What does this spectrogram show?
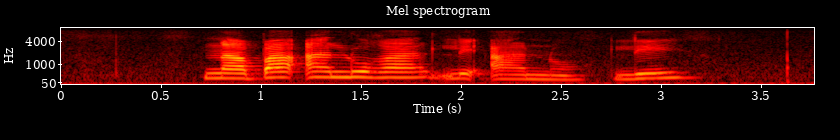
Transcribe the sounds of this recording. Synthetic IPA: napʼaʔalʊɣalɪʔanɔlɪ

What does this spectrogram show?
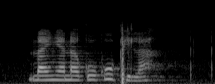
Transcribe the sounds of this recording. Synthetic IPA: naɲanak̬ʼokʼupʰila

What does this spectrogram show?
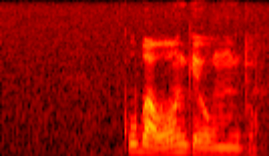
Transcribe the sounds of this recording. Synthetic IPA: kʼuɓawɔŋkʼɛum̩ːtʼu

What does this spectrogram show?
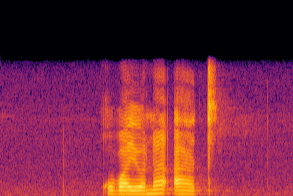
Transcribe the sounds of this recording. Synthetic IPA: ɣʊbajɔnaʔaːtʼɪ̥

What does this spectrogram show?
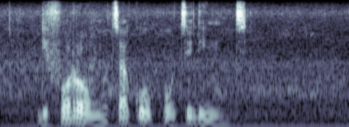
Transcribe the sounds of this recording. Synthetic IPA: difɔrɔmɔt͡sʼakʊpʼɔt͡sɪdin̩ːt͡sʼi̥

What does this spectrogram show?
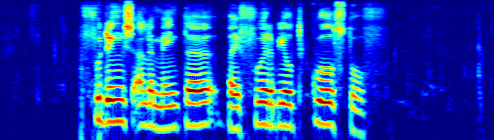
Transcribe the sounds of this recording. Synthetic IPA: fudəŋsɐləmɛntəbəjfuərbiəlˠtkuəlˠstɔf

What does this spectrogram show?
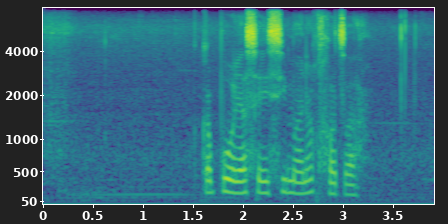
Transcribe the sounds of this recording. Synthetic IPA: kʼapʼuɔjaseisimanɪq͡χʰɔːt͡sʼa

